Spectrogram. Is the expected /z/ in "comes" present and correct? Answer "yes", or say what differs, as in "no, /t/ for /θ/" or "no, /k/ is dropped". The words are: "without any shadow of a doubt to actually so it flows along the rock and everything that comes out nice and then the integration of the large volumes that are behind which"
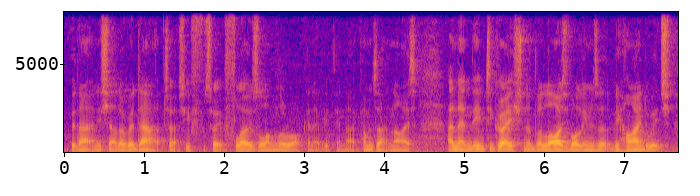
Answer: yes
